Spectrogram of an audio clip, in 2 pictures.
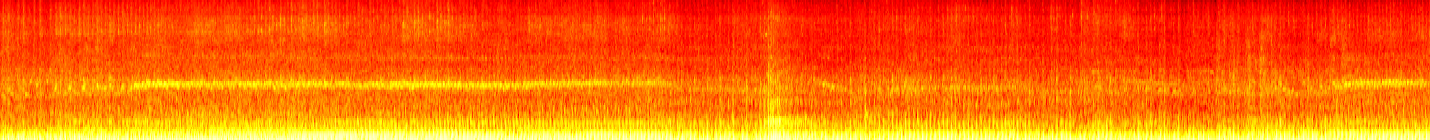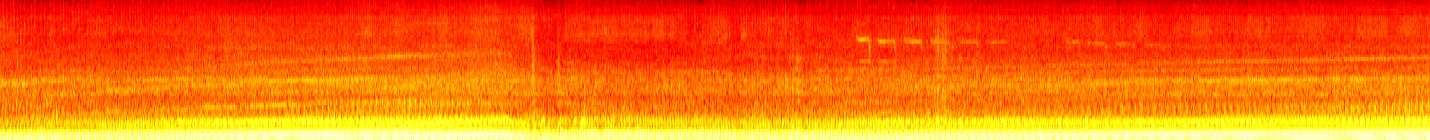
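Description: Triumph motorcycle with sidecar running steadily, with one sharp clunk about eight seconds in, then accelerating away: the engine note rises, drops briefly at a gear change and rises again.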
